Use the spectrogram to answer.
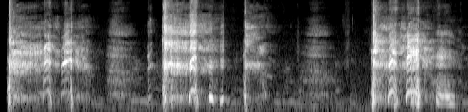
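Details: Jill, with cystic fibrosis, in week two of IV antibiotics and starting steroids for chest tightness: three bursts of harsh, wet, repeated coughing with gasping breaths between; productive cystic fibrosis cough.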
